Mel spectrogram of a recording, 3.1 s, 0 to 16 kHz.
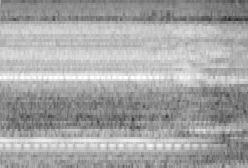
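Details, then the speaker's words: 2015 Chevy Camaro 2SS RS convertible with 51,000 miles: a steady high-pitched hum with a rough airy roar from the HVAC blower motor, a common fault on these cars; the fix is cutting the motor out of the HVAC housing and fitting a new one. "So, one of the real common problems with these cars is the uh blower motor makes a lot of noise. And I think you'll probably be able to hear it"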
